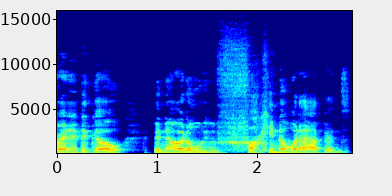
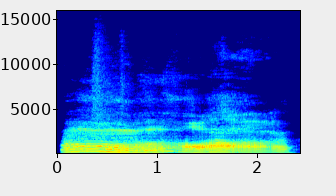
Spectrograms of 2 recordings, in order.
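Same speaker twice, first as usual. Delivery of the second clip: normal talking voice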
